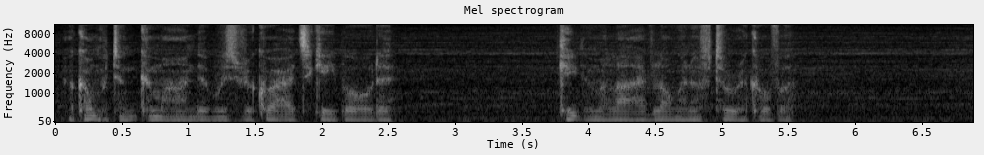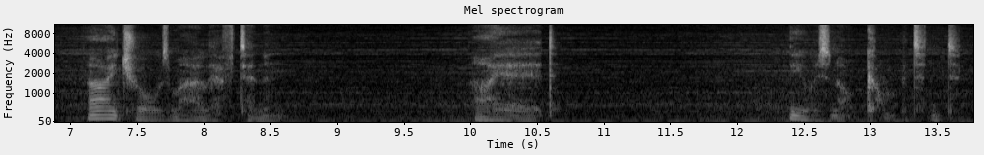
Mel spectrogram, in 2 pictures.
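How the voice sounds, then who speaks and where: A man's voice: sits low, fairly even intonation, a little slow, long pauses, a little hiss or hum. A man playing a self-righteous military captain in a video game, stern, formal and defiant. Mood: stern, bitter. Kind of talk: dramatic video game acting.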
